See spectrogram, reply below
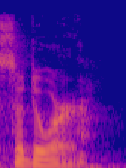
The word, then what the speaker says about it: Sodor: Whose adventures on TV takes place on the fictional island of Sodor? Sodor. – Can you spell it? – S-O-D-O-R.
